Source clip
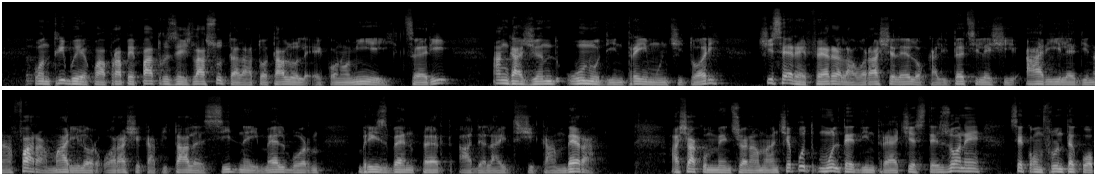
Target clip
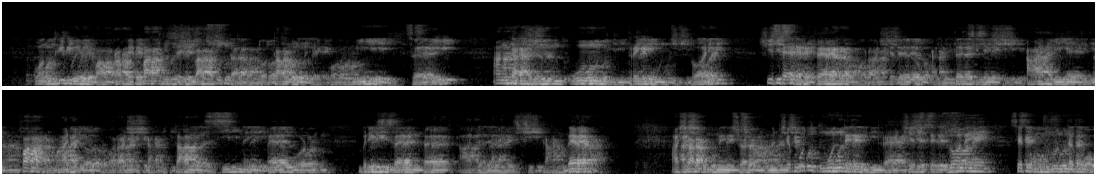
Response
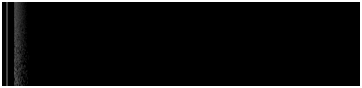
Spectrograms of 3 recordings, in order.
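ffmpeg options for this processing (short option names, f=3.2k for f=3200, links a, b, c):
-filter_complex "[0:a]asettb=1/sr,asplit=3[a][b][c];[a]atrim=end=8.384[d];[b]atrim=start=8.38:end=9.02,asetpts=PTS-STARTPTS,afade=t=in:d=0.004:c=qsin,afade=t=out:st=0.636:d=0.004:c=qsin,acompressor=threshold=-30dB:ratio=4[e];[c]atrim=start=9.016[f];[d][e]acrossfade=d=0.004:c1=hsin:c2=qsin[g];[g][f]acrossfade=d=0.004:c1=qsin:c2=hsin[h];[1:a]atrim=start_sample=2205,asetrate=48510,aresample=44100[i];[h][i]afir=irnorm=-1:irlink=0" -ar 16000 -c:a libmp3lame -b:a 40k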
